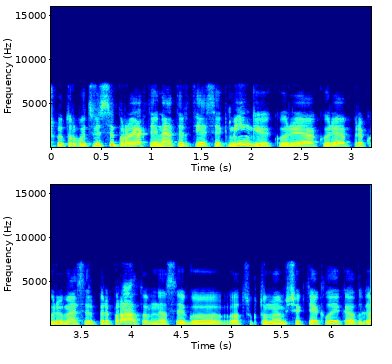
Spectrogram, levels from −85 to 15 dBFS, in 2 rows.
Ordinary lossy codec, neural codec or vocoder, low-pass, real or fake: MP3, 96 kbps; none; 7.2 kHz; real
